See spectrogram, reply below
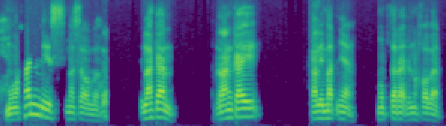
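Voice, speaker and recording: A man leading an Arabic grammar class, speaking at a patient, drawn-out pace with pauses and fillers. The sound is dry and a little dull, with almost no room echo. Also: mid-range voice, animated, mellow. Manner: patient, drawn-out teaching cadence with frequent fillers. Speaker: Arabic teacher. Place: mosque classroom with online students.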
